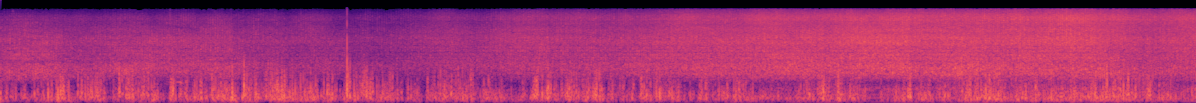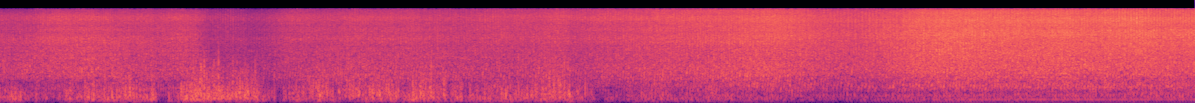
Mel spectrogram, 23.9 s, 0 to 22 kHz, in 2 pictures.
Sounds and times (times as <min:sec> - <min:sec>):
Fixed-wing aircraft, airplane: 0:00.0 - 0:23.9
Wind: 0:00.0 - 0:23.9.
